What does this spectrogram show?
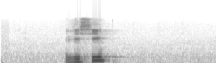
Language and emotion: Russian, neutral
